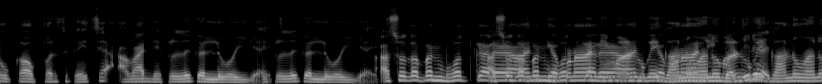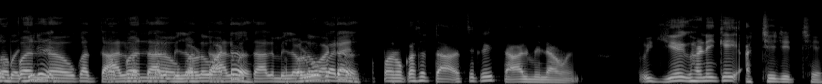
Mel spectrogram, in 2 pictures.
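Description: From 2.63 s to 12.17 s the speech carries a doubled audio track: a second, full-band copy trails the original by about a second, at roughly the same level, with no decay or room colour. It likely comes from the signal being captured again through a slower path. The copy cuts in and out abruptly at both ends. On a spectrogram every syllable pattern reappears intact about a second later, and the waveform shows overlapping, equally tall envelopes across that span.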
